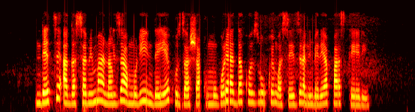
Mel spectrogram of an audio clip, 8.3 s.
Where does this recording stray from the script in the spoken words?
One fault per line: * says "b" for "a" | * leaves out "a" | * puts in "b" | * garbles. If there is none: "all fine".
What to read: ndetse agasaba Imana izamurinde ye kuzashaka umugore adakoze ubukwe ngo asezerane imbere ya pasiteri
all fine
